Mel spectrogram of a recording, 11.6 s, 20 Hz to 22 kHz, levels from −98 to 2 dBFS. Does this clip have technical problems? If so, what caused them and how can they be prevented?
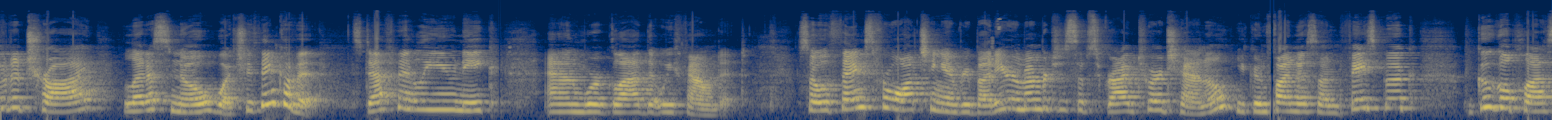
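Yes. Three short bursts come from a corrupt frame decoded: at 3.74–3.81 s, 7.43–7.49 s and 9.52–9.56 s. Flipped bits in the compressed data led the decoder to misread gains or codes and put energy at wrong frequencies. Each burst is a brief chirp or noise blip lasting a few frames (a single frame at 9.52 s). The loudest peaks near about -20 dBFS at 7.43 s, and the quietest is about -35 dBFS at 3.74 s. Checksums on the stream, with failed frames concealed rather than played, would prevent it.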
